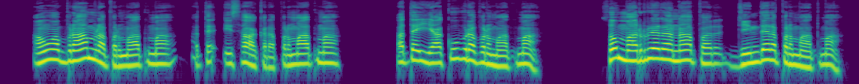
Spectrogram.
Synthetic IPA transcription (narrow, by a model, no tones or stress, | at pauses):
ɐũɐbɾaːmɾapɾɐmaːt̪maɐt̪ɛɪsaːkɾapɾɐmaːt̪ma | ɐt̪̬ɛjaːkuːbɾap̬ɾɐmaːt̪ma | somɐɾuɾeɾanãːpɐɾd͡ʒĩːnd̪eɾapɾɐmaːt̪ma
